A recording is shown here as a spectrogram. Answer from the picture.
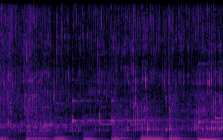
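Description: Watermelon juice pouring from a jug into a hollowed-out watermelon, a steady liquid trickle and splash, under background music with a simple melody of short notes.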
